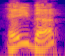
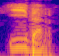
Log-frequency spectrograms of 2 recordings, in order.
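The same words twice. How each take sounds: First: It is said with a British pronunciation. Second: It is said with an American pronunciation. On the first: "is a British pronunciation" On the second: "Americans say"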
